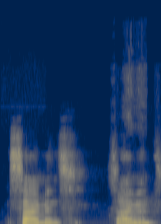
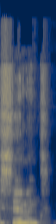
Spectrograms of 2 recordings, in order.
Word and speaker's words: Simons: They always say Javi Simmons. I'm like, you guys are saying that name wrong, I'm pretty sure. So it's gotta be Simons. There's no there's only one M. I know that. There's only one M in the last one. So it's Simons.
